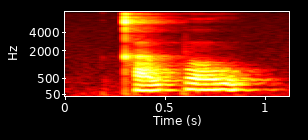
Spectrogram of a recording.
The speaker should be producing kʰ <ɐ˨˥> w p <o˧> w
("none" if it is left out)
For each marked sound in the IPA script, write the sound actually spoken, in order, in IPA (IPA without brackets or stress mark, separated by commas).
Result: ɐ˨˧, o˧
